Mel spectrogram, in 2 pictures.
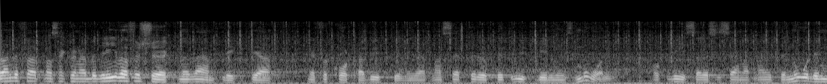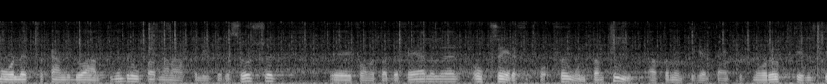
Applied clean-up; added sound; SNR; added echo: none; Engine / Mechanisms; 13 dB; none.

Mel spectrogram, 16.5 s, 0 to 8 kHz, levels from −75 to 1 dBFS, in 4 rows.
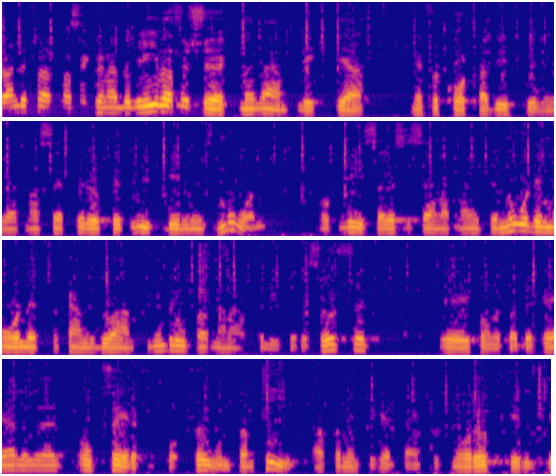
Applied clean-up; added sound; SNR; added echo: classical method spectral subtraction.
